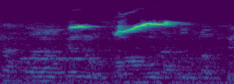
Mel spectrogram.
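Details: Rufous-collared sparrow gives a short steady whistled note followed by a longer rising whistled slur, clear and high, against quiet surroundings.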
